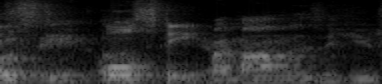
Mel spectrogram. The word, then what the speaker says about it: Osteen: Osteen.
